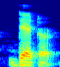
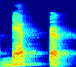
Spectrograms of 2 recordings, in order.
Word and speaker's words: debtor: Next इसमें देखिए क्या लिखा हुआ है, DEBTOR, डेटर, डेप्टर ऐसा नहीं बोलना, डेप्टर, हाँ, डेटर, केवल क्या बोलेंगे, डेटर, टी के पहले बी आ रहा है इसलिए उसको भी साइलेंट कर दिया, कर्जदार जो होते हैं उसको बोलते हैं हम।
